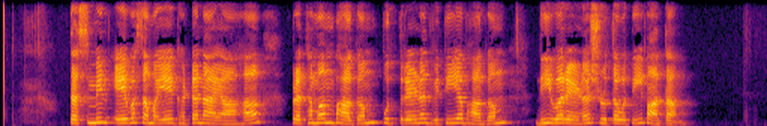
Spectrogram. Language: Sanskrit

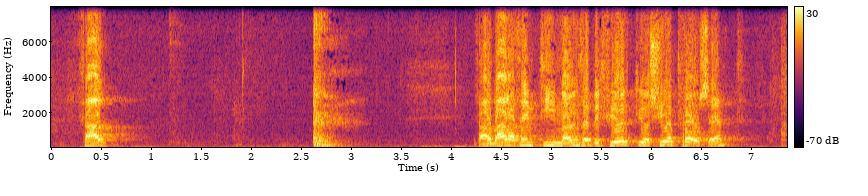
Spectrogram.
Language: Icelandic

